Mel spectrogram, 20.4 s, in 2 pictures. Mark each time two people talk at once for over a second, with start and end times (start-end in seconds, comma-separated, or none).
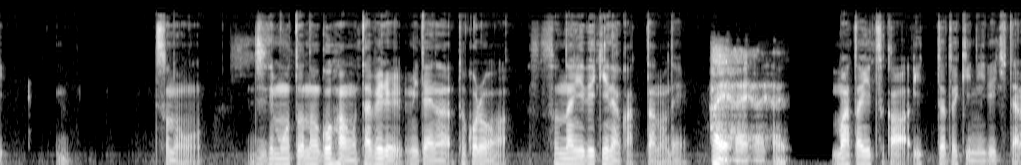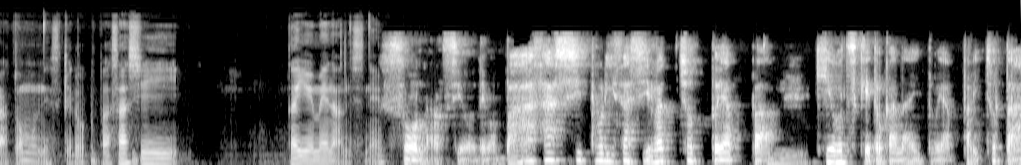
none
